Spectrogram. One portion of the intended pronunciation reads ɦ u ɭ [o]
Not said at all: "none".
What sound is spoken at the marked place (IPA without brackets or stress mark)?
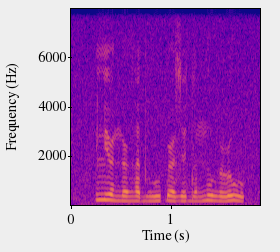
u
